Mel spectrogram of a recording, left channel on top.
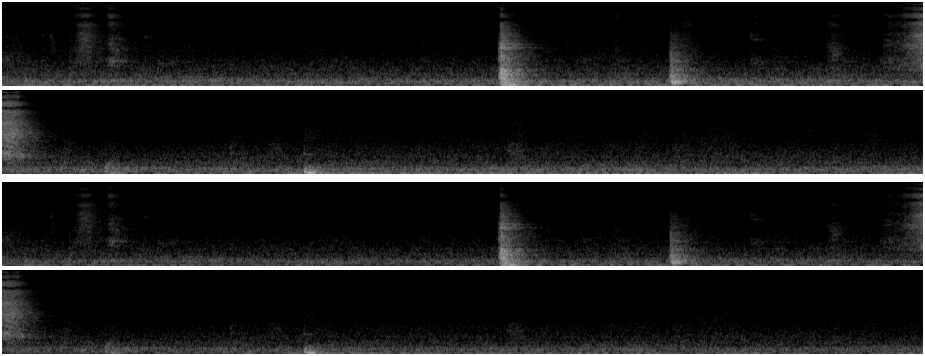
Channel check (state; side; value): quieter; right; 3.4 dB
